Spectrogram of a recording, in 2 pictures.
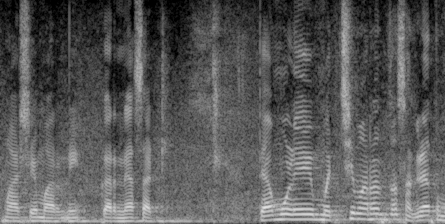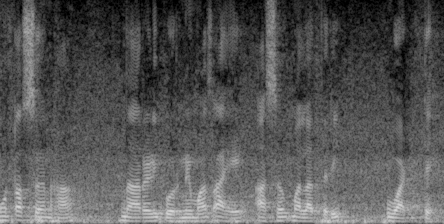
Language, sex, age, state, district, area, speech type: Marathi, male, 18-30, Maharashtra, Ratnagiri, rural, spontaneous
